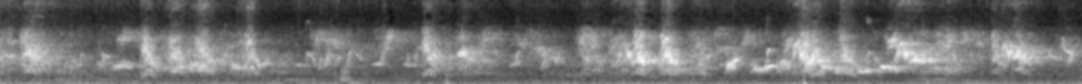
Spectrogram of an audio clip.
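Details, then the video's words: Chicken chicks out walking with their mother hen, giving a dense, continuous chorus of high, thin peeps that overlap and rise and fall in loudness throughout. "Cute chicks playing🐓❤️|mother hen calling her babies chicks for walk|chick sound effect"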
